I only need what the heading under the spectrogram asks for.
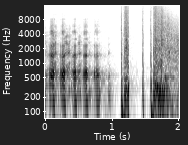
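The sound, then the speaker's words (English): Gunshots ring out as three sharp, loud bursts right after a short rhythmic run of voiced syllables, the final blast longer and ringing out. “Oh, shots fired.”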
